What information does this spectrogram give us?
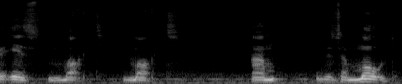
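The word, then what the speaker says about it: מוט: There's a moat. Like a, it's a moat. Like you say, M-O-T-E, moat. That's what it pronounced. That's what it's pronounced. It's spelled mot. M-O-T. But the pronunciation is M-O-T-E, moat.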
